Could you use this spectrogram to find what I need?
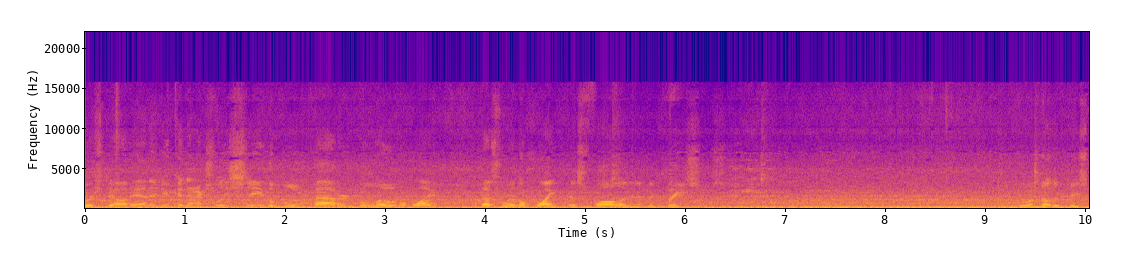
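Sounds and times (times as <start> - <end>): furnaces and blowers roaring: 0.0 - 10.0.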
